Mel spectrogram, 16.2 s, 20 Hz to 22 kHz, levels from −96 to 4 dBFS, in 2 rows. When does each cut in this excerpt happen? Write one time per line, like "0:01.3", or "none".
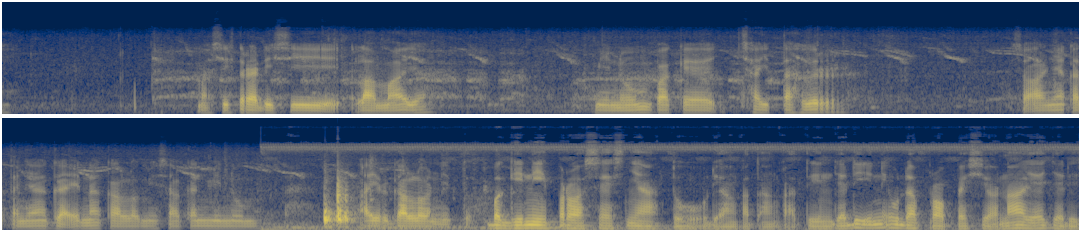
0:01.1
0:11.7

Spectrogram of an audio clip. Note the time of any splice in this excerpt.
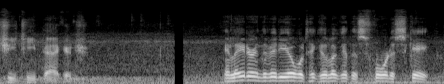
0:01.8

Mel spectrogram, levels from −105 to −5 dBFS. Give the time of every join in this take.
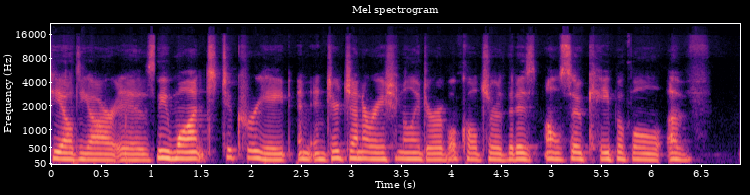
0:01.0

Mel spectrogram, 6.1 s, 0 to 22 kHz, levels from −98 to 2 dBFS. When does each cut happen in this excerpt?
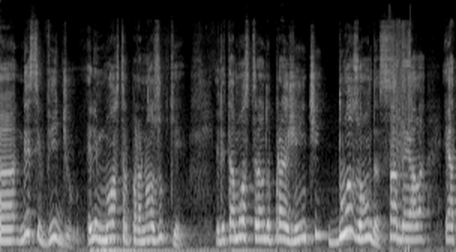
0:05.2

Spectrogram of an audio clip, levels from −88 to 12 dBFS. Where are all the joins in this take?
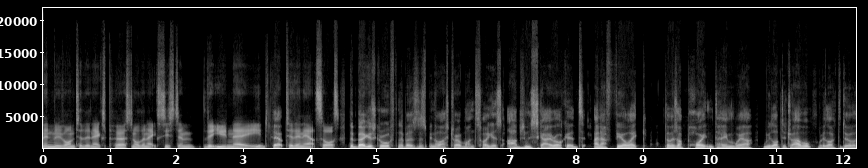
0:04.5

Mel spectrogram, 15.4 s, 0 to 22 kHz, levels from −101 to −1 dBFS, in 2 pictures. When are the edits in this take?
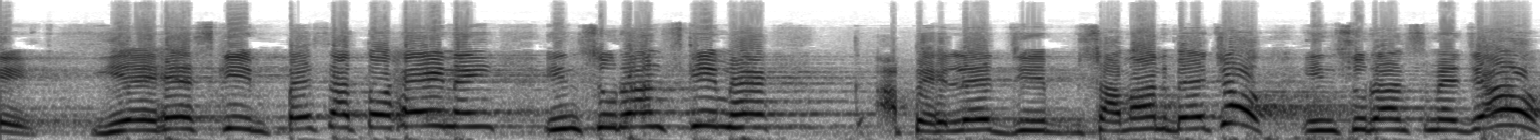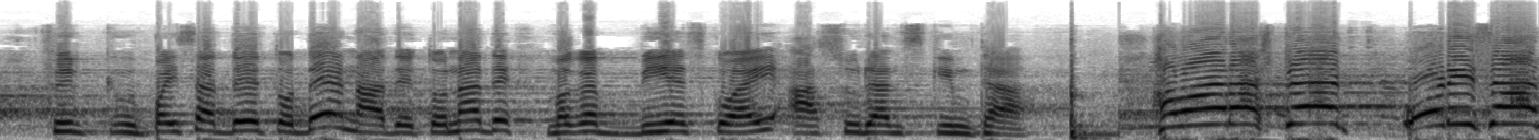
0:13.3

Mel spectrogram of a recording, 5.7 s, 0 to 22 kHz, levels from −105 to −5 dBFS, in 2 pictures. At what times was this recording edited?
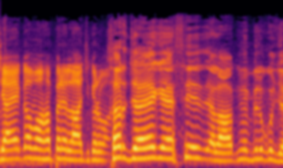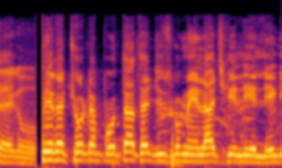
0:03.2

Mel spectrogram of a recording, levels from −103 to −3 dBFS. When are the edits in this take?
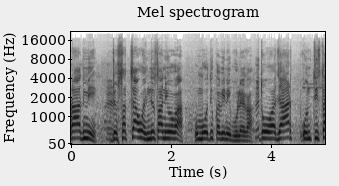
0:03.7

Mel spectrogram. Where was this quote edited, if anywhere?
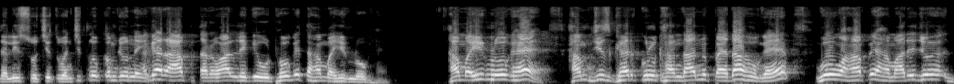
0:01.5

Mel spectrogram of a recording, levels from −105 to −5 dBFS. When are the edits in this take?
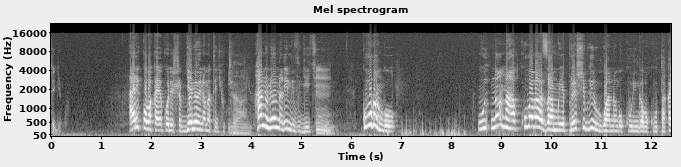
none

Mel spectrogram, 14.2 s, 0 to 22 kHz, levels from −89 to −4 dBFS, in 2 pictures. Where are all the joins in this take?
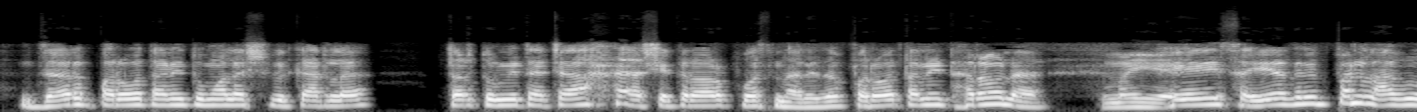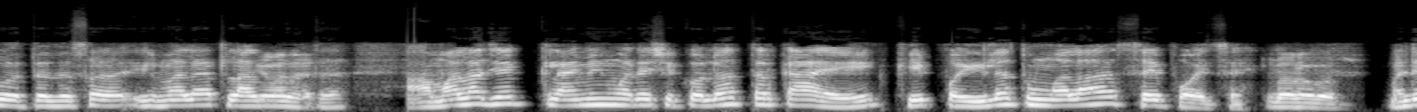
0:09.2

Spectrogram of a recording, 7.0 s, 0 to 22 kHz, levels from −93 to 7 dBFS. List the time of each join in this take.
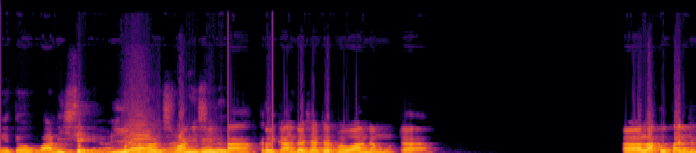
0:02.5

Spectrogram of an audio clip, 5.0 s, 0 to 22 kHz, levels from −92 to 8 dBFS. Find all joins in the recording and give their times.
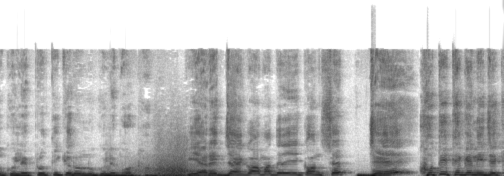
0:01.7
0:03.6
0:04.1

